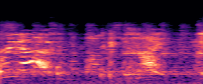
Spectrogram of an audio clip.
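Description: Movie soundtrack playing: voices from the film over background music.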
